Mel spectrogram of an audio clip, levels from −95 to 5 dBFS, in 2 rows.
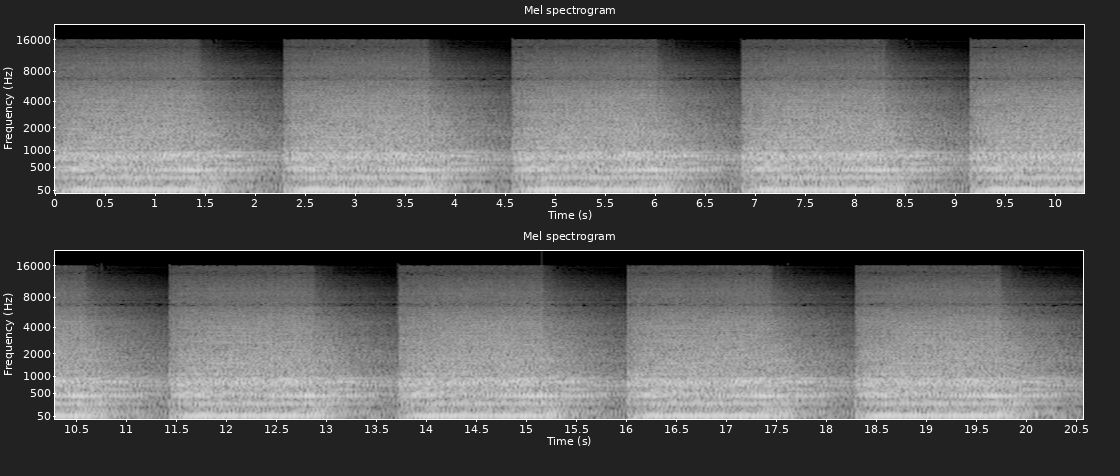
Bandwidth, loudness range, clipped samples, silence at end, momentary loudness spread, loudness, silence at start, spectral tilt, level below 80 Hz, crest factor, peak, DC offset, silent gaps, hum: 16 kHz; 1 LU; under 0.1%; 0 s; 8 LU; -14 LUFS; 0 s; -4.5 dB/octave; -20 dBFS; 14 dB; 0 dBFS; under 0.1%; none; none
